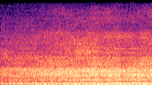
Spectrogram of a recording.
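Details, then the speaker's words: Nearly new roadside-found shop vac, probably brushed motor, hose attached, lowest speed via a Hoover voltage regulator: smooth, steady mid-pitched motor hum, almost as loud as an upright, no squeak or rattle; normal motor run at low speed. "so here's this on the lowest speed I mean you can hear it it is almost as loud as a regular upright"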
